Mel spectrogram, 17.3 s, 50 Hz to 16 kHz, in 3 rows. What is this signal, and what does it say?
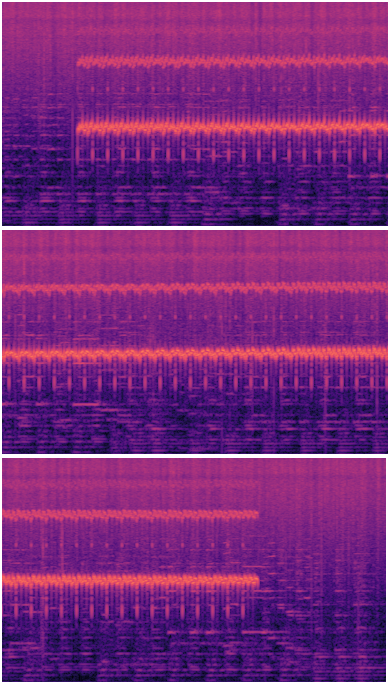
SSTV (slow-scan television), Martin M2, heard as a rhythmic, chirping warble.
